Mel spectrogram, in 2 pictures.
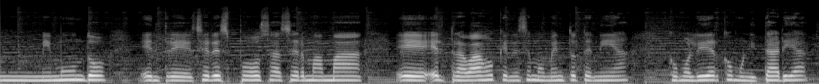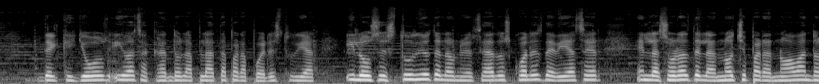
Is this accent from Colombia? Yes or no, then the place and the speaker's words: yes; Pesca, Boyacá, Colombia; Yo salí del colegio del municipio de Pesca.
